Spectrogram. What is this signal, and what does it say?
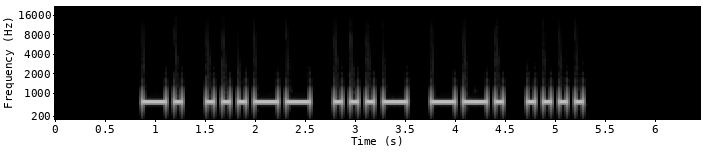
Morse code, heard as a keyed tone, about 15 wpm, 700 Hz. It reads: N3VGH
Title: USA Call Signs - 5 Characters - Repeated 3x - 15wpm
